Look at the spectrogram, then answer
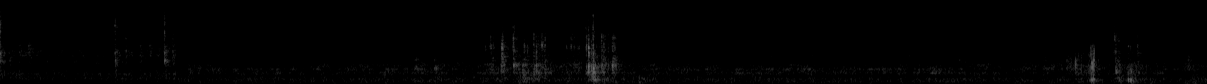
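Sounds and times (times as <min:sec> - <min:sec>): typing on computer keyboard: 0:00.0 - 0:00.5, 0:01.1 - 0:01.8, 0:04.2 - 0:06.3.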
